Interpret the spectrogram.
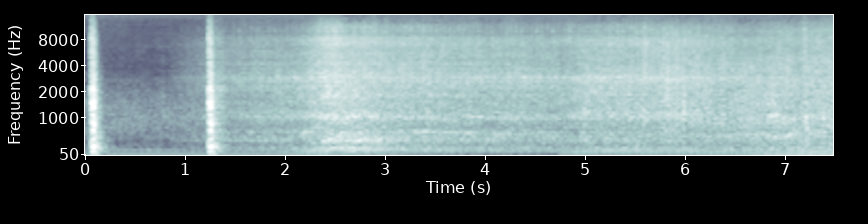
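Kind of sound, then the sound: vehicle, car driving away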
